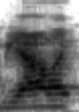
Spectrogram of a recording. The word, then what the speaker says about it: Bialik: are okay my name is uh mark allen bialik which is the name of my channel bialy that's how it's pronounced yeah bialik and i do um you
